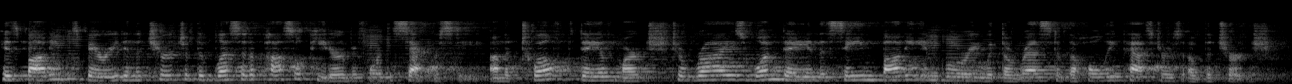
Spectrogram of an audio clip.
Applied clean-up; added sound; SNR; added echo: neural separator model SepFormer DNS4.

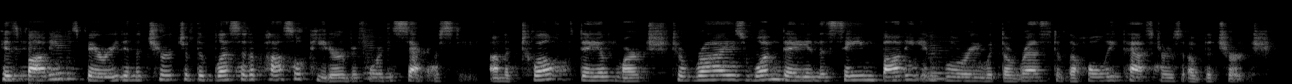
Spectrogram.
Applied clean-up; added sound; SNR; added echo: neural mask model DeepFilterNet 3.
